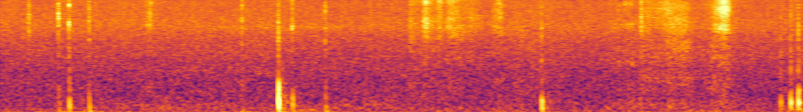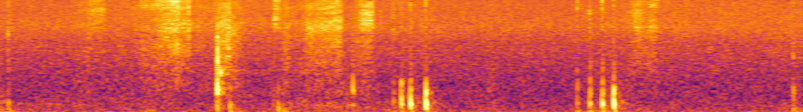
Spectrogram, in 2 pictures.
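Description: Fingernails tap the side edge of a flat, rectangular Naked eyeshadow palette, a hollow, dark, velvet-flocked tin case, then tap and scratch its lid. About ten short, dull, muted taps sound sparsely over a quiet low background, with soft scratching between them. Each tap dies away almost instantly.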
